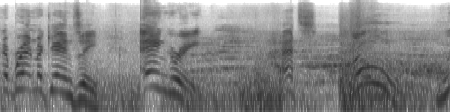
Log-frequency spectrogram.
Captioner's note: loud thump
